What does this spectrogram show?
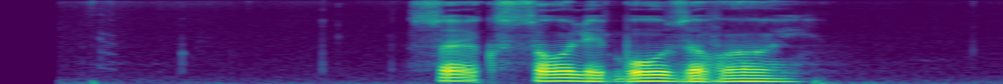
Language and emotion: Russian, sad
